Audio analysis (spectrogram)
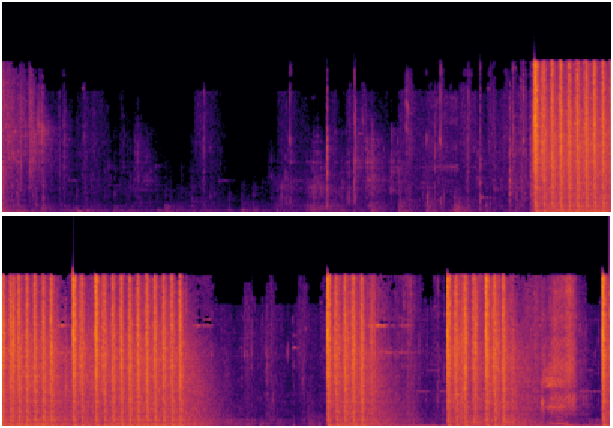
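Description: Sustained bursts of LMG fire in Rainbow Six Siege, loud and rapid, come after a quieter stretch, with a long burst, a pause, then two more bursts.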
